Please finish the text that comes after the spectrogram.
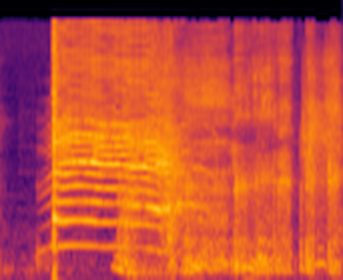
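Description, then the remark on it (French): A person does a loud goat impression: one long, quavering bleat that breaks into a rough, raspy, breathy tail lasting a couple of seconds. “Alors, je vais faire la chèvre.”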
